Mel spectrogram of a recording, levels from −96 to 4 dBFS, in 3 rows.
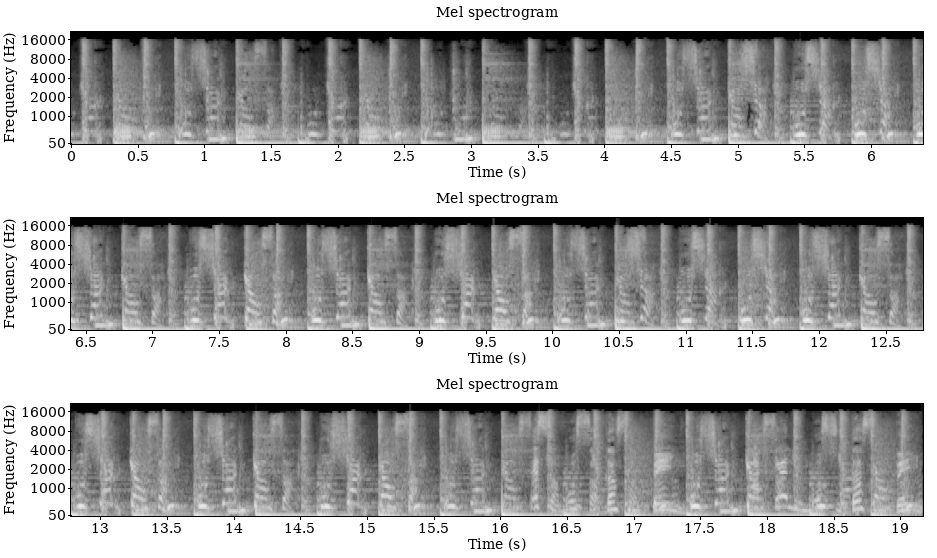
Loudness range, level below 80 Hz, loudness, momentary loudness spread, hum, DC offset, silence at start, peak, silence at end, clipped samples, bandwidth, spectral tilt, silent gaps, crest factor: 3 LU; -18 dBFS; -14 LUFS; 4 LU; none; under 0.1%; 0 s; 0 dBFS; 0 s; under 0.1%; 17 kHz; -4 dB/octave; none; 14 dB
